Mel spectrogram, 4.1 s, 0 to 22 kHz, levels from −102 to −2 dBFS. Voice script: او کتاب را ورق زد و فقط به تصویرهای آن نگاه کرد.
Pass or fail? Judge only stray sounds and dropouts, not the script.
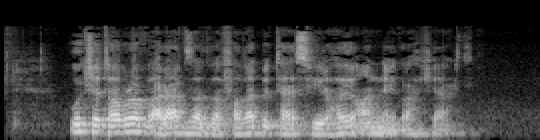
pass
